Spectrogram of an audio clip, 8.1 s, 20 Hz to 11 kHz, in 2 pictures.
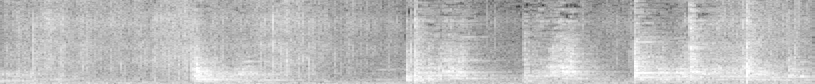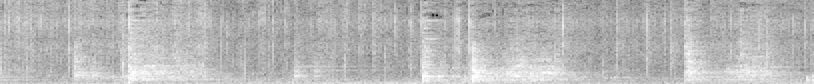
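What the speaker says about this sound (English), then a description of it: "let it sit for about 2 minutes and then give it a good stir" Mushrooms frying in oil on a Blackstone griddle, a steady sizzle broken by repeated scraping stirs of a spatula, close and loud with no talk.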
